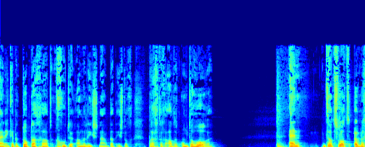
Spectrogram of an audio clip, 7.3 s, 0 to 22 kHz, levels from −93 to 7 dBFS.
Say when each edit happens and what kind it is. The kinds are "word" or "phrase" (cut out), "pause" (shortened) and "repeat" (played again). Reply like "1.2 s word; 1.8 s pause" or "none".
none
